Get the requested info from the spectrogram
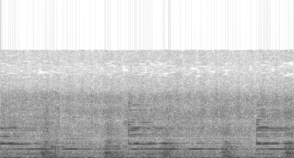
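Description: Train running as it pulls into a station. A steady low rumble carries rhythmic puffs about twice a second and a thin, steady high tone.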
